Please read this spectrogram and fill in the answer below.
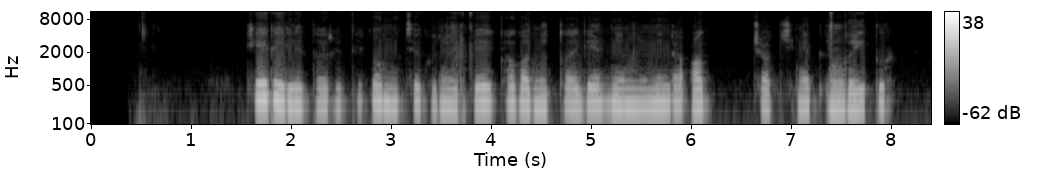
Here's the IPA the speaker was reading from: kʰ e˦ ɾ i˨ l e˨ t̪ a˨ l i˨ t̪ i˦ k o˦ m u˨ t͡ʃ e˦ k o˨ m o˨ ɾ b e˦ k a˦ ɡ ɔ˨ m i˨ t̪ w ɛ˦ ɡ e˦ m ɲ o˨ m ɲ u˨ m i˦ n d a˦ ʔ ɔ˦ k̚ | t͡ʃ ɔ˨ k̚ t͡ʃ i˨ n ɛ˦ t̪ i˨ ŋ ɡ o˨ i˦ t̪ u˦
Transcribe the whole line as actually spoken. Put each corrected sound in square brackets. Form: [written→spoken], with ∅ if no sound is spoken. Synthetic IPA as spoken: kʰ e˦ ɾ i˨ l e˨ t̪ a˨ [l→ɾ] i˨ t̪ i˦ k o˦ m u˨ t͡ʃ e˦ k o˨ [m→ɲ] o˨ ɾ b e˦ k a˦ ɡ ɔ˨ m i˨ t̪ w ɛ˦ ɡ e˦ [m→n] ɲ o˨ m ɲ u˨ m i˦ n d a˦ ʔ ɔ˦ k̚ | t͡ʃ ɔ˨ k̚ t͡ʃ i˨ n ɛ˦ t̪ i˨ ŋ ɡ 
